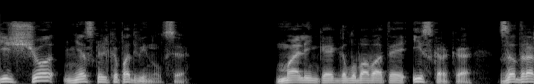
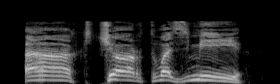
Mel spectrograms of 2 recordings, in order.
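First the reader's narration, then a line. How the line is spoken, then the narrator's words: Hoarse yelling. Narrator (Russian): заорал хриплый голос, который принадлежал Ля-Рапе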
